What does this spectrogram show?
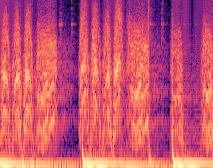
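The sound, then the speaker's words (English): Rapid DJ turntable scratching, with bursts of record-scratch sweeps cut rhythmically over a heavy, booming bass beat that pounds in at regular intervals. “My man can Cut and scratch.”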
